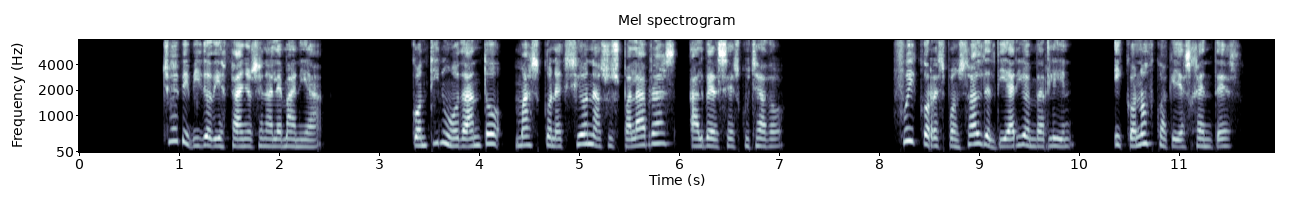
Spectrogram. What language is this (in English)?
Spanish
